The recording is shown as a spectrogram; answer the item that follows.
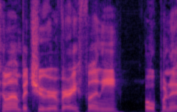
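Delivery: plain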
